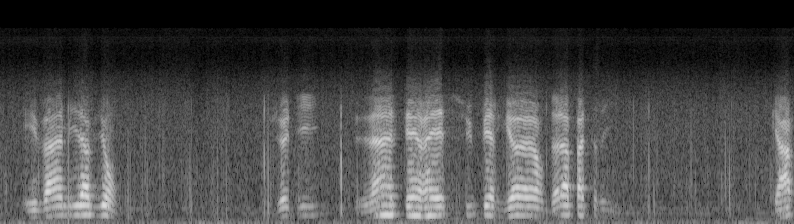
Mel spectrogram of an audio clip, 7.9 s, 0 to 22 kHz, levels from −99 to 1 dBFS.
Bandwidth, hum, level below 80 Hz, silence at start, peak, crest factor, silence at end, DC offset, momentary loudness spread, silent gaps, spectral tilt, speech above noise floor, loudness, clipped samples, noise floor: 6.6 kHz; none; -56 dBFS; 0.25 s; -4 dBFS; 18 dB; 0 s; under 0.1%; 19 LU; none; -7.5 dB/octave; 28 dB; -21 LUFS; under 0.1%; -48 dBFS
